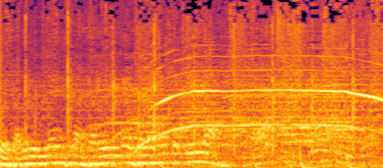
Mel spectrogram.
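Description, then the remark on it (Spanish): A large crowd in a church hall cheers and shouts loudly and continuously as a reggaeton singer enters, with many overlapping voices and one long, sustained high-pitched yell riding over the roar. “escucha la ovación con la que reciben a … cuando entra al salón”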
